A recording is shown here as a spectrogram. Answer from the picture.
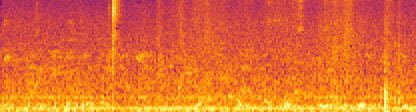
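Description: Faint voices in the background over a steady low hum, with a sharp click about a second in and a short knock near the end.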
